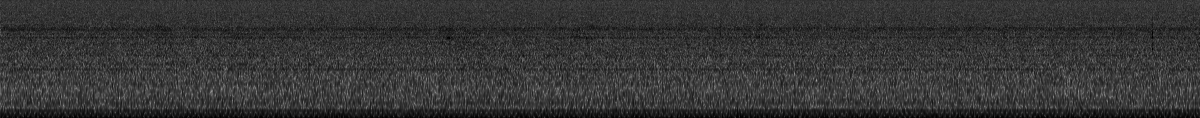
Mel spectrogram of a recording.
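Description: Steady electrical mains hum with a constant hiss: room tone with no other sound.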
